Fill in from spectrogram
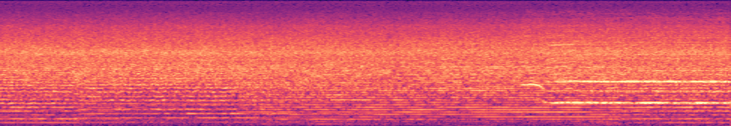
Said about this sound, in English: The siren of an ambulance wails in the background.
